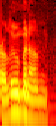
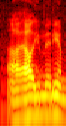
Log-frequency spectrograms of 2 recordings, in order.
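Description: First: Aluminum said the American way, uh-LOO-mi-num; alternate pronunciation. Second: Aluminum said the British way, al-yoo-MIN-ee-um; alternate pronunciation. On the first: Preacher correcting himself on the boat, aluminum pronounced uh-LOO-mi-num. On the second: Preacher checking the word for his boat, aluminum pronounced al-yoo-MIN-ee-um. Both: Shown as a demonstration. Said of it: "get the right pronunciation here".

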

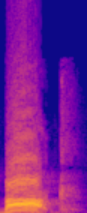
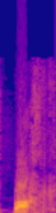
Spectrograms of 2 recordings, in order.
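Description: First: "Bach" ending in a hard K, like "bock"; wrong hard-K Bach. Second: "Bach" ending in a raspy kh fricative; throaty German Bach. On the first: Teacher showing the mistake, "Bach" closed on hard K. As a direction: stop the end of "Bach" with a K. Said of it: "it's not Bach". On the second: Teacher correcting the composer's name, "Bach" with throaty kh. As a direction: let the end of "Bach" scrape in the throat, no K. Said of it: "that C H is supposed". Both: Shown as a demonstration.

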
